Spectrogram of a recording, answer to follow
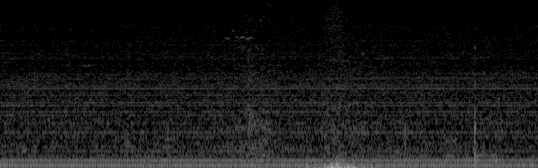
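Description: Steady electrical mains hum from a microphone and sound system between spoken phrases, with one brief low bump about two and a half seconds in.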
